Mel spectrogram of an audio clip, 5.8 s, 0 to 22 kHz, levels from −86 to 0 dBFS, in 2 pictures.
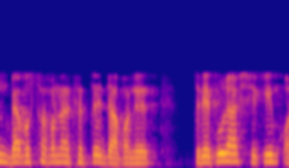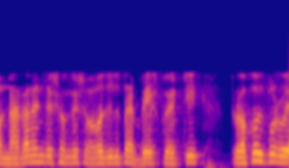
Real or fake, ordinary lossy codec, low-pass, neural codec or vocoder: fake; AAC, 24 kbps; 3.6 kHz; codec, 16 kHz, 2 kbps, FreqCodec, larger model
